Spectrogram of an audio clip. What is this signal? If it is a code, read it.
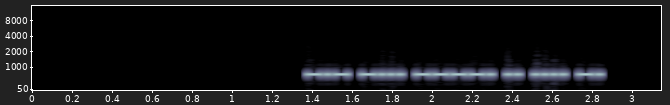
Morse code, heard as a keyed tone, about 54 wpm, 700 Hz. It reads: KB9IHN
